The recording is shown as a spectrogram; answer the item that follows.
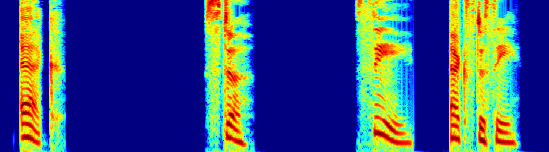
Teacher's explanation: Stress ek and soften stussy.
